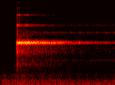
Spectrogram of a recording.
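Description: A bell-like chime struck once about a third of a second in, ringing a single high note with a few higher overtones and fading slowly.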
